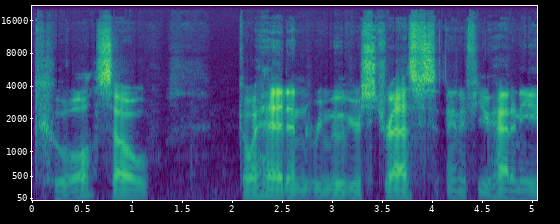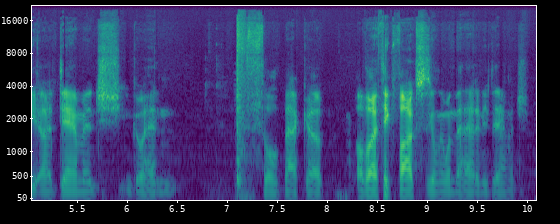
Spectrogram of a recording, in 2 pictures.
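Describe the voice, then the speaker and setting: A man's voice: fairly low pitch, flat delivery, normal speed, fairly bright tone, dry recording. A man running a tabletop roleplaying game, narrating and explaining casually to his players as game master.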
